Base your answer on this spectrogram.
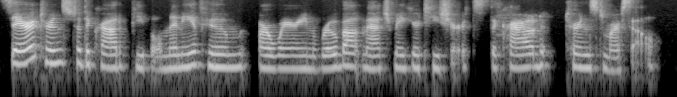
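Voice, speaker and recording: A woman's voice: medium pitch, fairly even intonation, moderate pace. A young woman reads stage directions as a narrator. Her voice sits in the middle range, and she is speaking over a video call. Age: young adult. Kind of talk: scripted narration.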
